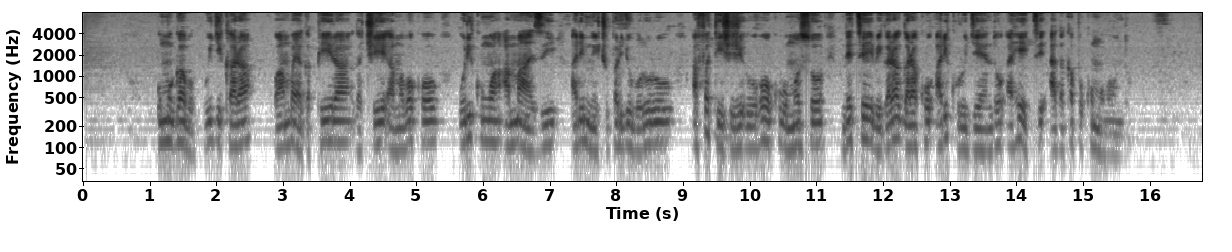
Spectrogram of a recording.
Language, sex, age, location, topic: Kinyarwanda, male, 25-35, Kigali, health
